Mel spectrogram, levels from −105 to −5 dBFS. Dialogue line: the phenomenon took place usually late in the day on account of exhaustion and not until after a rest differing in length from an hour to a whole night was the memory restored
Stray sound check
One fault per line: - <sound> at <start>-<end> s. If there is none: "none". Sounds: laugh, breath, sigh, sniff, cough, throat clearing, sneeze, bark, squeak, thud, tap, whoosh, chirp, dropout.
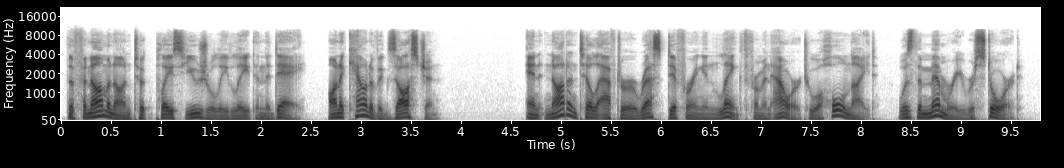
none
